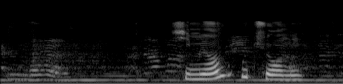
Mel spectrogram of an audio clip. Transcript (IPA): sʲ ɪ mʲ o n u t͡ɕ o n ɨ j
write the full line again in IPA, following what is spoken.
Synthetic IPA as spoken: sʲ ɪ mʲ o n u t͡ɕ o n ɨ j

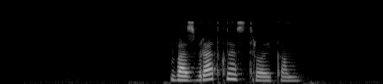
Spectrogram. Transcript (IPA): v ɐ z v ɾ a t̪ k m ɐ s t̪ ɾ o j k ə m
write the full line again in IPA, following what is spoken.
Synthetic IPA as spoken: v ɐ z v ɾ a t̪ k n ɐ s t̪ ɾ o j k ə m

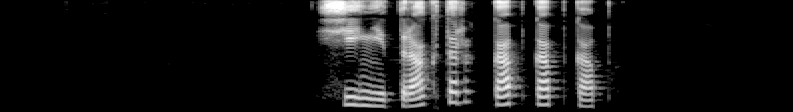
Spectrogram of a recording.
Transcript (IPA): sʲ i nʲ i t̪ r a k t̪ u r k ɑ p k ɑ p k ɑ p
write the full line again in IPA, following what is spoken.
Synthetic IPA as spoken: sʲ i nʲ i t̪ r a k t̪ o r k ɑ p k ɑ p k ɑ p

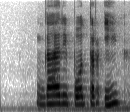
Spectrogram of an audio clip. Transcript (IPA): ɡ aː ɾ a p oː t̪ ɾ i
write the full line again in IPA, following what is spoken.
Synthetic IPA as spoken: ɡ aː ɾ i p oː t̪ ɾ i

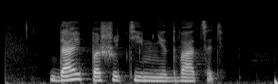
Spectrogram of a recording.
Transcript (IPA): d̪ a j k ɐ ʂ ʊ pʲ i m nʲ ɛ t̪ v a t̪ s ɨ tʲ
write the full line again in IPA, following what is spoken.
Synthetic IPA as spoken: d̪ a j p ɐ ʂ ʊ tʲ i m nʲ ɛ d̪ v a t̪ s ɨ tʲ

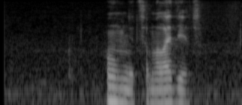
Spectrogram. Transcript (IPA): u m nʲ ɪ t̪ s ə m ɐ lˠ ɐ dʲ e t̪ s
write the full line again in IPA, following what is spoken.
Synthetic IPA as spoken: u m nʲ ɪ t̪ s ə m ə lˠ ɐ dʲ e t̪ s

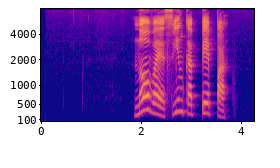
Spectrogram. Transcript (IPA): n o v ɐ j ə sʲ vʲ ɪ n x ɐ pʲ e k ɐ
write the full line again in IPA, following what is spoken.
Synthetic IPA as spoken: n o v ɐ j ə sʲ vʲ i n k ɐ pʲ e p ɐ

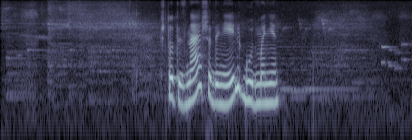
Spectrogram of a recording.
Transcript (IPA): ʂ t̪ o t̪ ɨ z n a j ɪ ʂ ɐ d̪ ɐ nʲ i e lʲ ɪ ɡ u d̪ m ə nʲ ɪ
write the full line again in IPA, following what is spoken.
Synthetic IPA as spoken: ʂ t̪ o t̪ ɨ z n a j ɪ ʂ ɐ d̪ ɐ nʲ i e lʲ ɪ ɡ u d̪ m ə nʲ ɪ

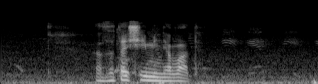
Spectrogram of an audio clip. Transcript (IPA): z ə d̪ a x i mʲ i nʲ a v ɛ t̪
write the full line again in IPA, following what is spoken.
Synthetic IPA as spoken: z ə t̪ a ɕ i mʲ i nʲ a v a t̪

